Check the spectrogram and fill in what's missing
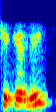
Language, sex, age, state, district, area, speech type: Punjabi, female, 30-45, Punjab, Mohali, urban, conversation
